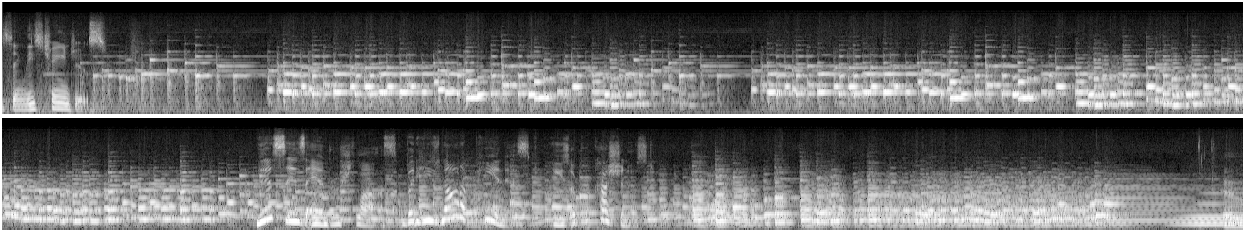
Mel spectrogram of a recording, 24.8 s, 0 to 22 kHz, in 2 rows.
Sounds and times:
Speech: 0:00.0 - 0:01.0, 0:15.0 - 0:18.9
Musical instrument: 0:02.7 - 0:24.8.

